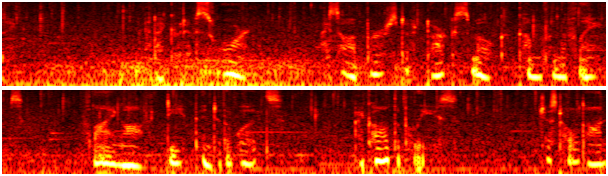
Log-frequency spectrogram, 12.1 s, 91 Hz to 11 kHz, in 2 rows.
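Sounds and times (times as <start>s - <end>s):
low thunder rumble: 0.0s - 8.4s
steady rain: 0.0s - 12.0s.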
